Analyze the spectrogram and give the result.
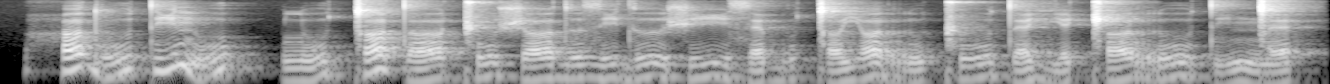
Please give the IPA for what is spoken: hʌ˧˥duː˩˥ti˧˥nu˩˥ | lu˩˥ǀʌ˧˥˧ tʌː˩˥ǁu˧˥˧ʃʌː˧˥ dɯ˧˥zi˧˥˧dɯː˧˥˧ʃiː˧˥˧ zɛ˩˥bu˧˥˧ǀʌ˩˥ jʌ˧˥˧ru˩˥ǁuː˧˥tɛ˩˥ vʲɛ˩˥ǁʌː˧˥ruː˧˥˧ ti˩˥ŋ͡ǀɛ˧˥

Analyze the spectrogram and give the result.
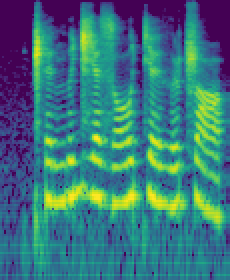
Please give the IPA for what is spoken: ǁʰɛŋəd͡ʑæ zɔcɛ ðəʈ͡ʂɑ

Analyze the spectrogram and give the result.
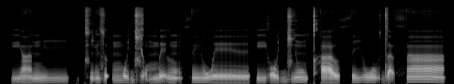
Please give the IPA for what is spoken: jã˦ni˦ | t͡ɕĩ˦˨zʊ˦ʔmo˦d͡ʑɔ̰˦˨ mḛ˦˨lũ˦˨θĩ˦we˨ɪ̯ | jo˦ d͡ʑũ˦kʰa˨ʊ̯ θi˦wṵ˦˨dä̰˦˨ θã˦

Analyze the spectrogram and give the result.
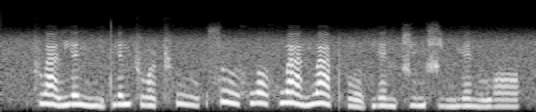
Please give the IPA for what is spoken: ʈ͡ʂwä˥˨ljɛ˥˨n mḭ˨˩t̪ɥɛ˦nʈ͡ʂwɔ˨˦ʈ͡ʂʰu˥˨ | so˥˨ʊ̯xwɔ˥˨ xwä˥˨n̪wä˥˨ pʰo̰˨˩ʊ̯pjɛ˥˨nt͡ɕy˦n ɕi˨˦ŋɥɛ˥˨n lwɔ˦

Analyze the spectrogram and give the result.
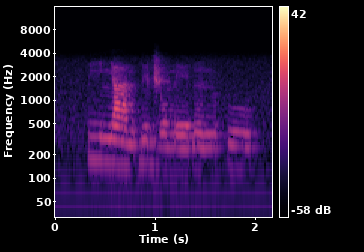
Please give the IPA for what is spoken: k͡piː˦ɲaː˦˨nɓɪ˦d͡ʒo˨ meː˨ɗũ˨ɲʊ˨ kuː˨

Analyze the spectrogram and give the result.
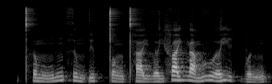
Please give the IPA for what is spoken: t̪ʰə˨˩m ŋɨ˧ŋhɨ˨˩˨m ɗi˨˩p̚t̪ɔ˨˩˨ŋt̪ʰa˨˩j lə˨˩˦jfa˧jŋa˨˩˦mvu˨˩˦ə̯ ji˨˩k̚və˨˩˦ŋ

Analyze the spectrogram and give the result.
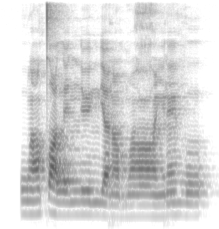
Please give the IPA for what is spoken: wũtˤæli nymʲɑɾɑ̃bɑ̃ ʕĩɾẽvu

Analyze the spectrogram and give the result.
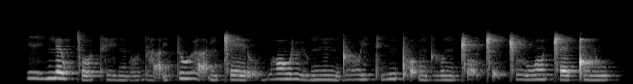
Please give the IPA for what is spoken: ɦi̤˥ŋɛ˥˧wǀo˩˧tʰe̤˧˩ ŋɔ̤˩˧ dʱa̰˩˧jtu˥ɦa̰˧˩ŋ ǁe˧˩ ɾo̰˧bʱɔ̃˥w lʲo̤˧ŋĩ˧˩ŋ dʱɔ̤˥˧jtʼi̤˥ŋpʰɔ̰˧ŋ dʱʊ˧˩ŋǁɔ̰˥˧ǁḛ˧˩ ǁo̤˥˧wõ˥˧ ǁɛ˧ǃĩ˧w

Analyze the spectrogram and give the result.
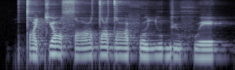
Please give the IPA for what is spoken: tˤu˨cɨː˦˨ sˤeː˨˦ dˤɐ˦dˤɵː˧ fo˧ʎu˧ɡʉ˨ xʷe˧

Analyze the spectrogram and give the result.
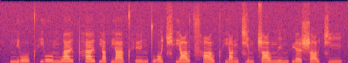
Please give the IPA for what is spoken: n̪jo̰˨˩ʊ̯t̪ʰjo˥˩ʊ̯n̪wa˥ɪ̯ pʰa˥ɪ̯pjä˨pjä˧˥ t̪ʰy˧˥n t̪wɔ˥˩t͡ɕʰjɑ˥ʊ̯t͡sʰɑ˧˥ʊ̯ t̪ʰjɑ˧˥ŋt͡ɕi˥˩n ʈ͡ʂɑ˥ʊ̯n̪i˧˥npɥɛ˧˥ ʂɑ̰˨˩ʊ̯t͡ɕi˥

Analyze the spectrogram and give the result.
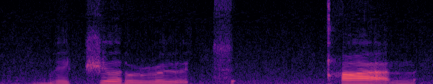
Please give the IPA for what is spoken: bet͡ʃəɾu ɭʏt͡s | qʰan

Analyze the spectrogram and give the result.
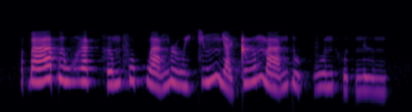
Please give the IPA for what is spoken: ɓaː˧˥ɓə˧w ɣa˦˥k̚hə˧˥mfo˦˥p̚ wa˨˩˦ŋɹu˨˩j cə˧˥ŋɲa˨˩˨jʈu˧˥ə̯ maː˨˩˦n ɗu˨˩k̚vu˧nhu˨˩t̚nɨ˨˩m

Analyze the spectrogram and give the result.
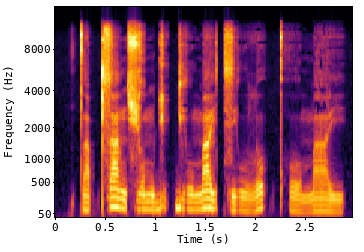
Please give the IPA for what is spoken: t̪a˨p̚t͡sa˥˧nɕo˧m ɡi˦k̚ɡju˧ma˥˧j t͡sju˨˩lo˦k̚ pʰo˨˩ ma˨˩j

